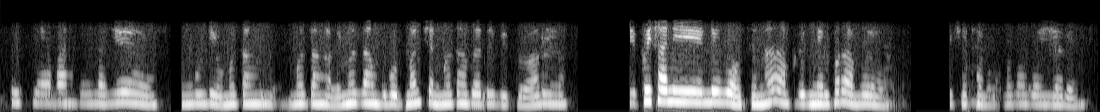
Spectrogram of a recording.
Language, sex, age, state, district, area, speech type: Bodo, male, 18-30, Assam, Udalguri, rural, conversation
